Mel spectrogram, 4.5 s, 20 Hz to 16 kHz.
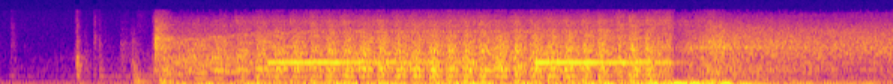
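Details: BMW E53 started after sitting about 3 years with a no-start, following fuel pump troubleshooting and hose clamp repair. Starter whirrs briefly, engine catches cleanly into a steady fast idle with a light top-end tick; valve train noisy from oil drained from the lifters.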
